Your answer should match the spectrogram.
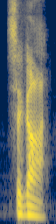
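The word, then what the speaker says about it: Sagat: Sagot Sagot.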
